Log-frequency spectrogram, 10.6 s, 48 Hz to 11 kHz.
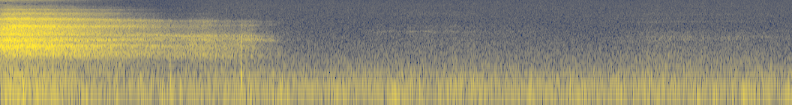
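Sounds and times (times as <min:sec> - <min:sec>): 
deep breath through the nose and full exhale: 0:00.0 - 0:03.8.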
